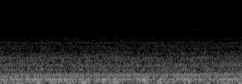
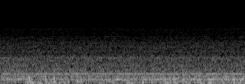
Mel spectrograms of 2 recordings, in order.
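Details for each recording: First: GE 6000 BTU window air conditioner running on low fan speed: soft, even whoosh of air with low steady hum, no rattles or buzzing; quiet, pleasant normal operation. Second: GE 6000 BTU window air conditioner, indoor fan switched from low and medium up to high speed: steady airy whoosh with a constant mid-pitched hum. Indoor fan is quite noisy on high.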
